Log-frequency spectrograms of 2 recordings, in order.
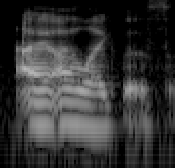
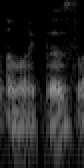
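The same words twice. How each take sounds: First: Said in the usual way. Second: Almost to herself, much softer; near whisper. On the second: Real, not acted. Admiring her new banner, murmuring softly to herself. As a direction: let it fall away to a murmur. Repeats, nearly under her breath.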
